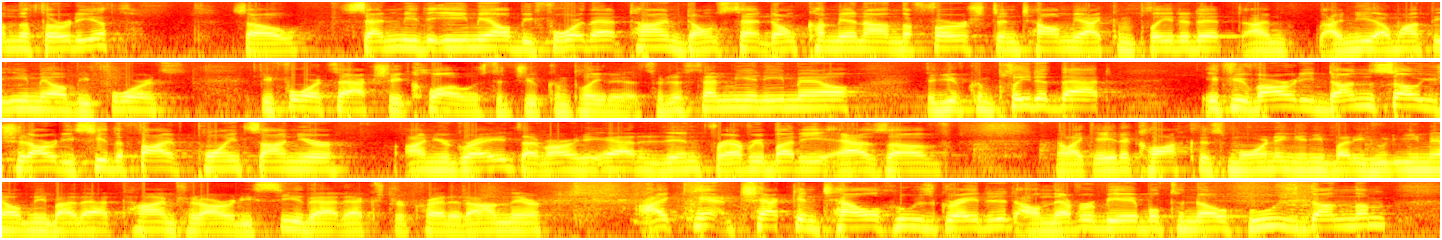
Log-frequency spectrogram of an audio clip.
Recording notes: Live Class Lecture.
